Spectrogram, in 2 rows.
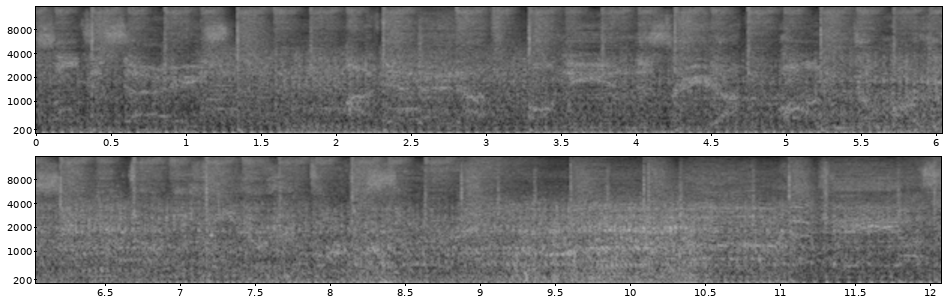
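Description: A KTM 390 Adventure motorcycle is ridden off-road through mud, its engine droning steadily and close with a rough, pulsing low rumble throughout.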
